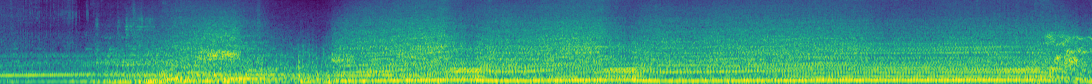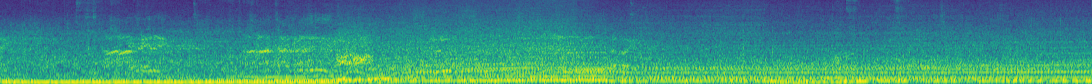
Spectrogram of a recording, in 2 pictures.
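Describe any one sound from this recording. A car engine revs hard and rises in pitch as the car speeds up, dropping with each gear change.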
